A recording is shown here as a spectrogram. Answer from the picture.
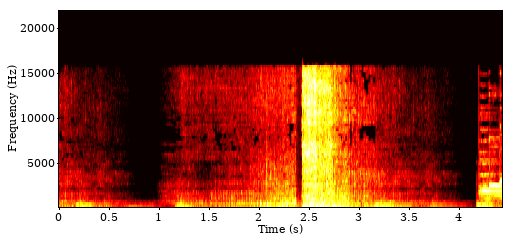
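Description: A tiger roar sound effect over background music: a loud roar starts suddenly about two and a half seconds in and fades over about a second and a half, while the tail of an earlier roar dies away at the start.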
